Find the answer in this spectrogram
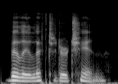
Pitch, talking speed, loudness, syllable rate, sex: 160 Hz, 205 wpm, -19 LUFS, 6.1 syllables/s, female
